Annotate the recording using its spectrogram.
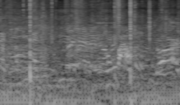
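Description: A single sharp smack of the light air volleyball about half a second in, over the voices of players and onlookers.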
